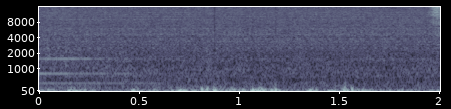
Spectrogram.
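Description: Low, uneven rumble of background noise on the microphone, with a steady tone fading out in the first half second.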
